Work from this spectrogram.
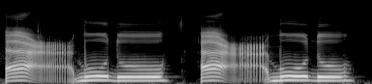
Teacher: huruf Ain enggak punya sifat syiddah tapi sedikit mengalir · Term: Ain sukun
